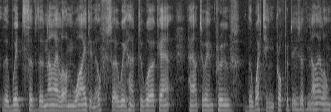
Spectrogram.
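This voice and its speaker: An older man from Scotland recounting his working life in an oral history interview, measured and explanatory, often restarting his sentences. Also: mid-range voice, creaky, dark tone. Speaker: interviewee, former computing employee.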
